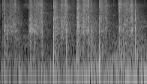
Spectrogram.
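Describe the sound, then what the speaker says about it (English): A tarot card deck is shuffled close up in a series of quick, crisp riffling bursts, each a brisk papery flutter separated by short pauses, with no voices. "I'll do this shuffle with this deck here."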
